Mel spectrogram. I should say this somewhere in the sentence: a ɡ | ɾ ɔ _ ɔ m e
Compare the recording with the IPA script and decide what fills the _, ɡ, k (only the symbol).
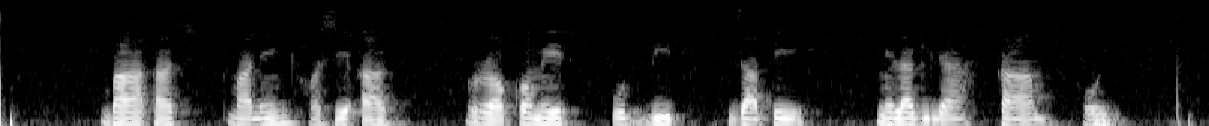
k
